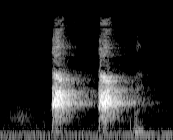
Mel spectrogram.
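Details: Maltese dog on a hot summer day, two sharp, bright barks about half a second apart in a quiet room.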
